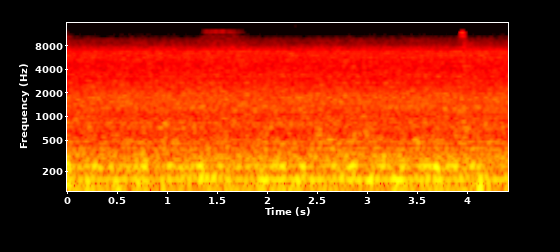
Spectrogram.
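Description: A steady low hum with a faint hiss over it, unchanging and with no distinct events: background room noise.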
